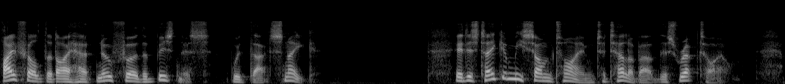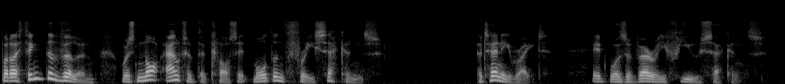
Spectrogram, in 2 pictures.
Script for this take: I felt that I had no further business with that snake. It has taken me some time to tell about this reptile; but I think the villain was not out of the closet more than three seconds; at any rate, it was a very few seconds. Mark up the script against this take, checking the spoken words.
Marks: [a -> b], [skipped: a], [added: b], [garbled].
I felt that I had no further business with that snake. It has taken me some time to tell about this reptile; but I think the villain was not out of the closet more than three seconds; at any rate, it was a very few seconds.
